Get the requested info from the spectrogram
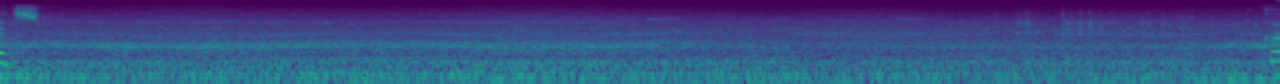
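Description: Steady roadside traffic noise: a low, even drone of vehicle engines and road noise with no distinct events.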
